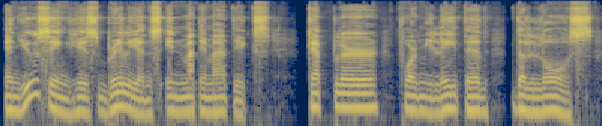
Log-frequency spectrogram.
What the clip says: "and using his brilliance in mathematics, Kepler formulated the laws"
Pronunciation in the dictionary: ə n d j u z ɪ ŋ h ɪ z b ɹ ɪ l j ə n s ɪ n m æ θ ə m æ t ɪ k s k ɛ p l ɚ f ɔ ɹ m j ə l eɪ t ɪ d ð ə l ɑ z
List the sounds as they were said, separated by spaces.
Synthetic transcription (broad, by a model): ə n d j u s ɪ ŋ h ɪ s b ɹ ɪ l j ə n s ɪ n m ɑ t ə m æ t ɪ k s k ɛ p l ɚ f ɔ ɹ m j ə l eɪ t ɪ d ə l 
